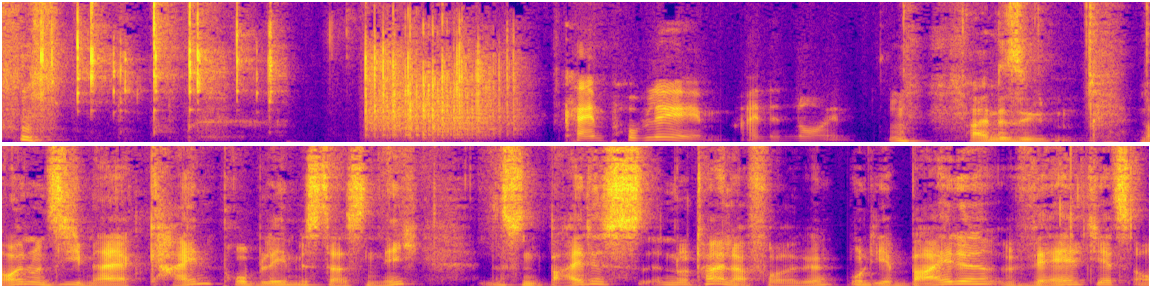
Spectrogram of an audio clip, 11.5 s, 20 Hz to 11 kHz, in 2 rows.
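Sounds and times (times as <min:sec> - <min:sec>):
speech: 0:00.1 - 0:00.4, 0:02.9 - 0:11.4
dice rolled on a surface during a tabletop role-playing game: 0:00.1 - 0:02.7.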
